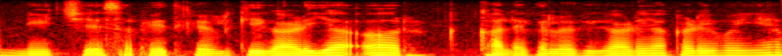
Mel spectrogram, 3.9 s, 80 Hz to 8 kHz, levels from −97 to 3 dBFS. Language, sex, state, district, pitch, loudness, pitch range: Hindi, male, Uttar Pradesh, Lalitpur, 115 Hz, -20 LUFS, 110-125 Hz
